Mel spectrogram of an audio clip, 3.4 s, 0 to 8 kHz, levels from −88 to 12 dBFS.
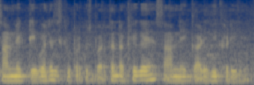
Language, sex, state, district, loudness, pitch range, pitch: Hindi, male, Uttar Pradesh, Lucknow, -18 LUFS, 105-120 Hz, 110 Hz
